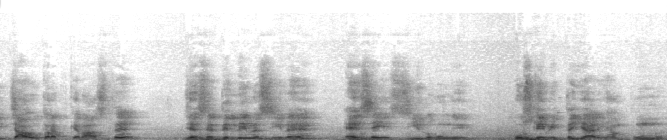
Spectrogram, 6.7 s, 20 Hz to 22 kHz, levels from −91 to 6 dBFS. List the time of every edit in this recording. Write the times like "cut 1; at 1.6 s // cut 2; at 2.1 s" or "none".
none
